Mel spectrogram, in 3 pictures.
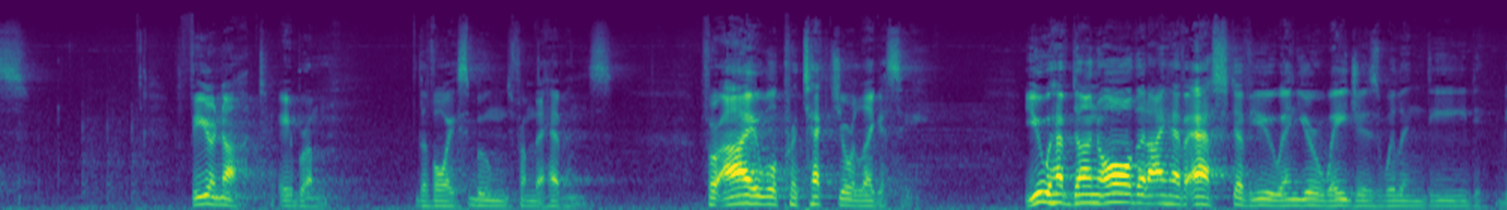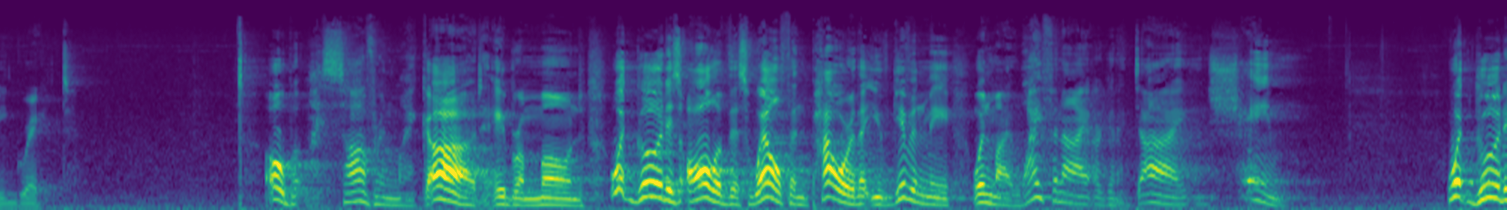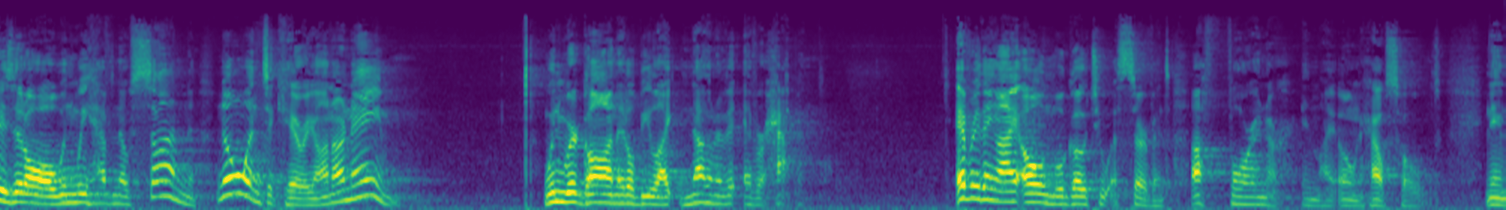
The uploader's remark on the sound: preached at Northminster Church on March 17, 2019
